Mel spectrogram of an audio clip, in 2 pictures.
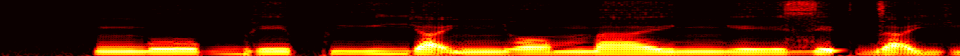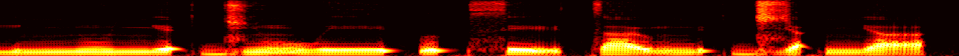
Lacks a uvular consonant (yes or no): yes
